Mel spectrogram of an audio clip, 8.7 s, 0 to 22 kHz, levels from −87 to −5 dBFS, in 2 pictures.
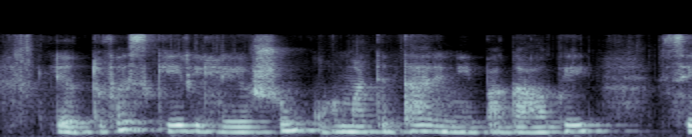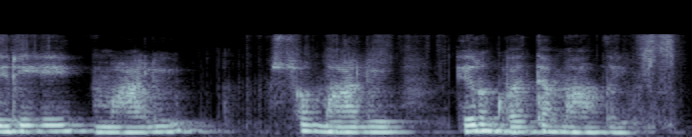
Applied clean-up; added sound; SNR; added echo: neural separator model SepFormer DNS4.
